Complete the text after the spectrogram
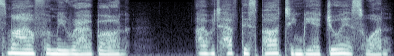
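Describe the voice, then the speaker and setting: A woman's voice: medium pitch, fairly even intonation, normal speed, breathy edge, dry recording, studio quality. A woman playing a small, resolute young sultana in a fantasy game, regal and tender, with formal archaic speech. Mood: tender, sorrowful. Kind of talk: dramatic fantasy game voice acting.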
